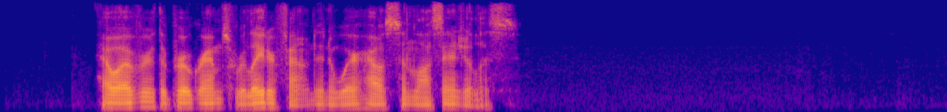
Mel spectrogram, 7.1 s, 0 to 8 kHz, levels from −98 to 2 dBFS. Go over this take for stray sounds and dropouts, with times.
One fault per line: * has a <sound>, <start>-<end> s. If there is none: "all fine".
all fine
